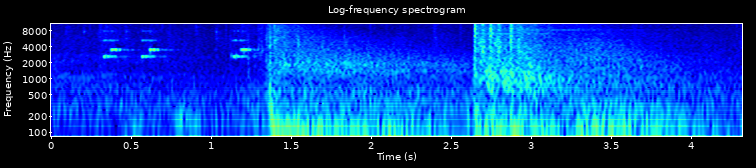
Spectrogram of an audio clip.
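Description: Automatic gunfire in Fallout 4 with the Sim Settlements 2 mod, loud sustained bursts of shots: one long volley starting early and a second heavy burst later, with brief chirpy game effects before them.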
